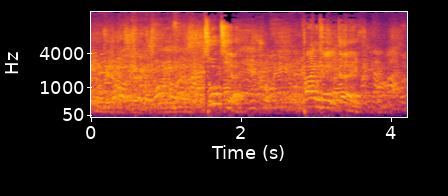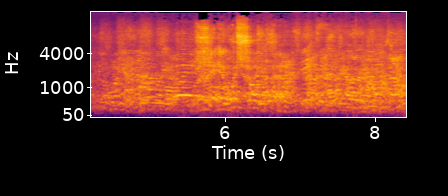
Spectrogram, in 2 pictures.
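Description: A young man sings into a microphone through loudspeakers.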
